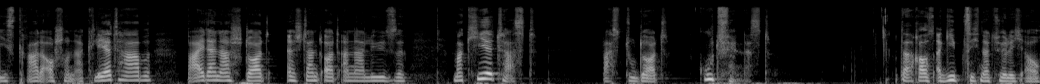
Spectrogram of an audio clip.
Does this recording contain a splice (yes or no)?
no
